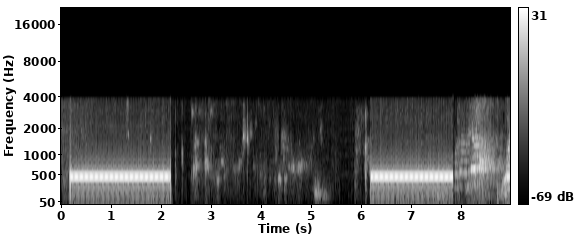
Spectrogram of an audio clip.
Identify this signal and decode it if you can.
Ringback tone (North America), 440 + 480 Hz, with speech.
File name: out- - - - - .15442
